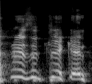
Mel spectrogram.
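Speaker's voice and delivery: high-pitched, delighted outburst through a laugh; laughing, very high exclamation; excited squeal. Real, not acted. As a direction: squeal it as if thrilled by the sighting. Spots a chicken, excited outburst.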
